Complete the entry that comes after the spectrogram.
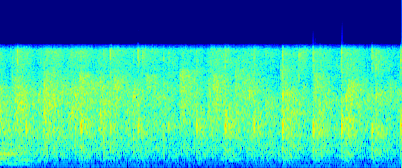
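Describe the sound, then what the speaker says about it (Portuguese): Congregation clapping in an Assembly of God church service, a steady round of applause with scattered louder claps, moderately loud and continuous. "Dê uma salva de palmas."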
